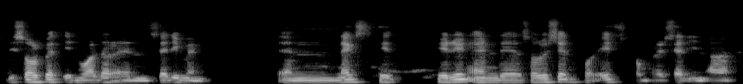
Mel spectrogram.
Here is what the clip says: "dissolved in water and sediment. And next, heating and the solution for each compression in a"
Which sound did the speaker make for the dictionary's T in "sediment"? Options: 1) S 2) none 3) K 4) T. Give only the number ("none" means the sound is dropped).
4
